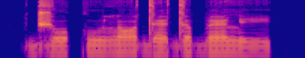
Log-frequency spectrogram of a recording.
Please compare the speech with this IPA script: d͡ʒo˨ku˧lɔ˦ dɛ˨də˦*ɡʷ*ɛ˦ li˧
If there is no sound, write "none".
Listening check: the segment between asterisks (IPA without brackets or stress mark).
b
